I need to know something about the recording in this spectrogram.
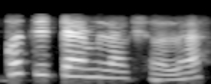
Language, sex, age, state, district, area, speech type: Nepali, female, 60+, West Bengal, Darjeeling, rural, conversation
